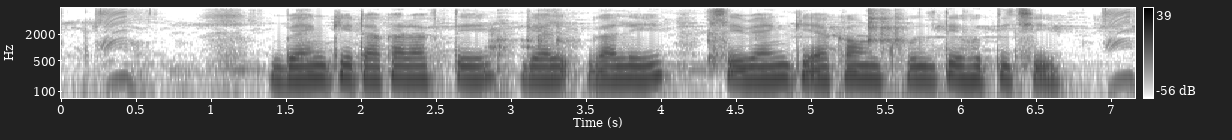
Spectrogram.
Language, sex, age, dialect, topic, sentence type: Bengali, female, 25-30, Western, banking, statement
